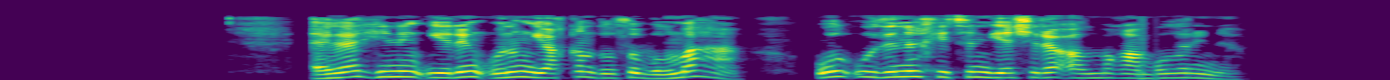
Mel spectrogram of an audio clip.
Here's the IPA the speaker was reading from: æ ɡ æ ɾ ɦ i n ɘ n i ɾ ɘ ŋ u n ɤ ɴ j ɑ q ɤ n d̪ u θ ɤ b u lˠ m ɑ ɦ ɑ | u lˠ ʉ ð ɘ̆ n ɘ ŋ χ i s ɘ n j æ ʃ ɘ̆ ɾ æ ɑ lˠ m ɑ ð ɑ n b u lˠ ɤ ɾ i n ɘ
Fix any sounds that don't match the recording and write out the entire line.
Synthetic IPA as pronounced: æ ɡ æ ɾ ɦ i n ɘ ŋ i ɾ ɘ ŋ u n ɤ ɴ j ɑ q ɤ n d̪ u θ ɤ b u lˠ m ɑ ɦ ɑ | u lˠ ʉ ð ɘ̆ n ɘ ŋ χ i s ɘ n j æ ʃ ɘ̆ ɾ æ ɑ lˠ m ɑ ʁ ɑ n b u lˠ ɤ ɾ i n ɘ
